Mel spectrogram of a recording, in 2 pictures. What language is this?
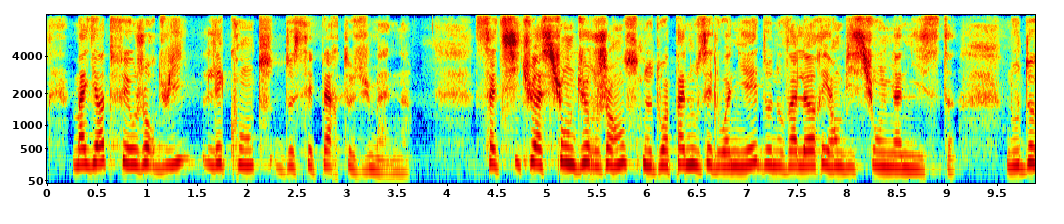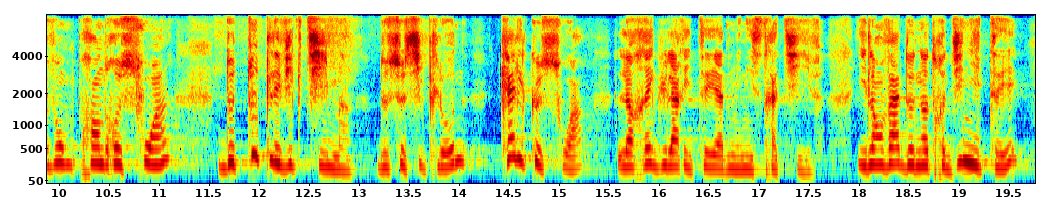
French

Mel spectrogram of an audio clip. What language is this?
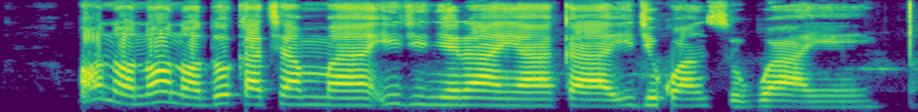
Igbo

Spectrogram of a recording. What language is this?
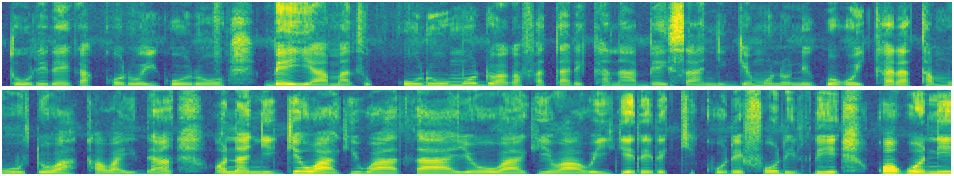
Kikuyu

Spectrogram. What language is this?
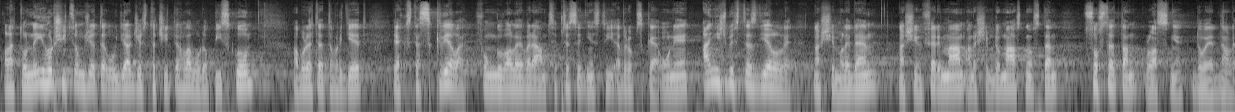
Czech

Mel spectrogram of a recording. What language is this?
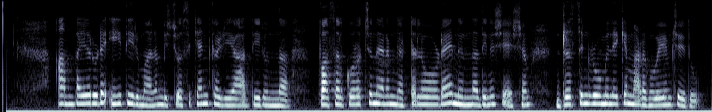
Malayalam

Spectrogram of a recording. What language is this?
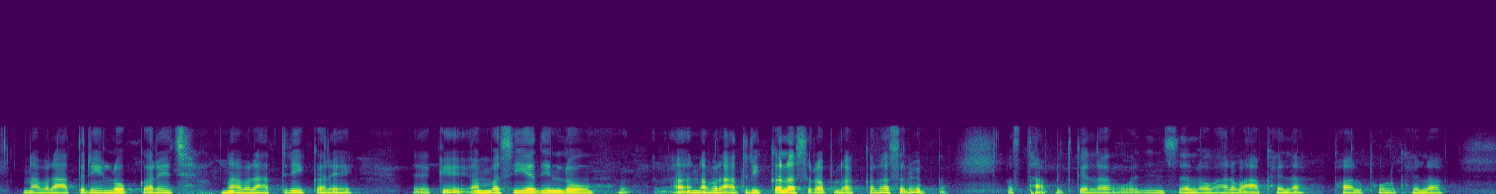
Maithili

